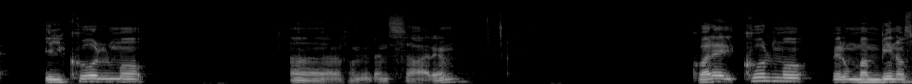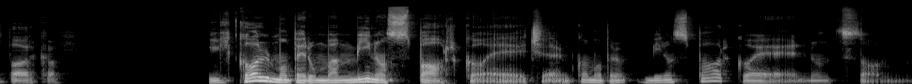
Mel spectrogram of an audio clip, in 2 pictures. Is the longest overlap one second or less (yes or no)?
yes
